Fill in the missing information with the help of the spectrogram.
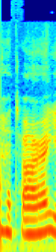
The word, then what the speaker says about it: hetaira: Is that how you say it? Hetera? Yeah, Hetaira, yeah.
